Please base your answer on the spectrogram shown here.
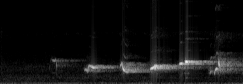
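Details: Sooty-headed bulbul lure song meant to provoke other bulbuls. After a faint opening note comes a sequence of fluty whistles stepping up and down, each slightly slurred, with a soft low hum underneath.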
